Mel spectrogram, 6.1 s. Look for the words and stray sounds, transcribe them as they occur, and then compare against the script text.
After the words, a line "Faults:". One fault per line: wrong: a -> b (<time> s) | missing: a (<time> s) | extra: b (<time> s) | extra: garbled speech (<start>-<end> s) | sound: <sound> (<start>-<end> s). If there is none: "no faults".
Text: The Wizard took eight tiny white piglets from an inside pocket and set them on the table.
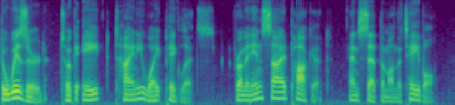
The Wizard took eight tiny white piglets from an inside pocket and set them on the table.
Faults:
no faults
